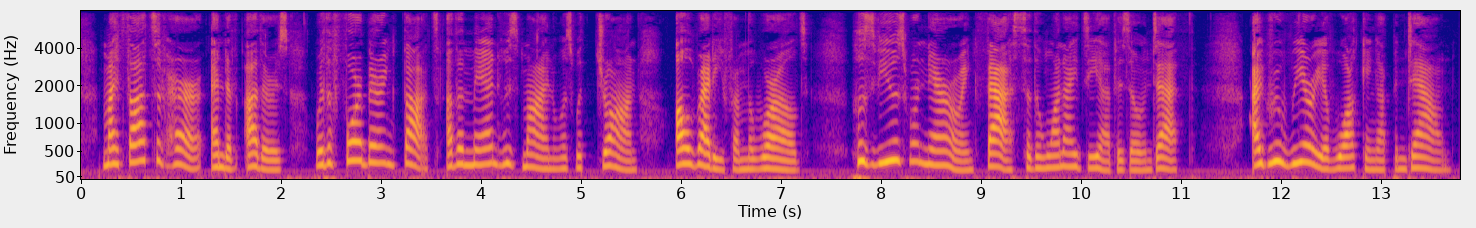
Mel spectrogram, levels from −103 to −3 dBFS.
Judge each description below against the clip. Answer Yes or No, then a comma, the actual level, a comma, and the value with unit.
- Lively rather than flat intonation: Yes, wide, 6.8 semitones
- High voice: Yes, high, 215 Hz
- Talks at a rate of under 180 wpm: No, average, 185 wpm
